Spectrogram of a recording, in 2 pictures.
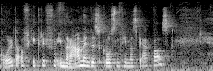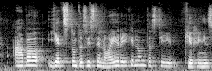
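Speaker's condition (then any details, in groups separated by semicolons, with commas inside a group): No condition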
